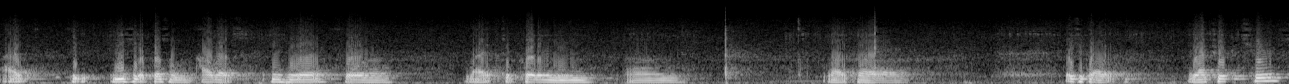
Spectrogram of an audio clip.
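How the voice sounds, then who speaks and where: A man's voice: fairly low pitch, slow pace, vocal fry, long pauses, mellow, muffled recording, a little hiss or hum. Rambling man in an echoey bare room. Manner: rambling, searches for words, lists things as he points. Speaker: home renovation vlogger. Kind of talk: casual walkthrough narration. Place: unfinished basement room with bare drywall, indoors. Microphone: handheld phone camera.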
